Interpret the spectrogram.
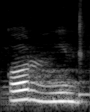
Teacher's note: Lalu pada kalimat qarnin itu ada hukum bacaan ro tafkhim karena ro sukun jatuh setelah harokat fathah, maka cara membacanya ditebalkan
